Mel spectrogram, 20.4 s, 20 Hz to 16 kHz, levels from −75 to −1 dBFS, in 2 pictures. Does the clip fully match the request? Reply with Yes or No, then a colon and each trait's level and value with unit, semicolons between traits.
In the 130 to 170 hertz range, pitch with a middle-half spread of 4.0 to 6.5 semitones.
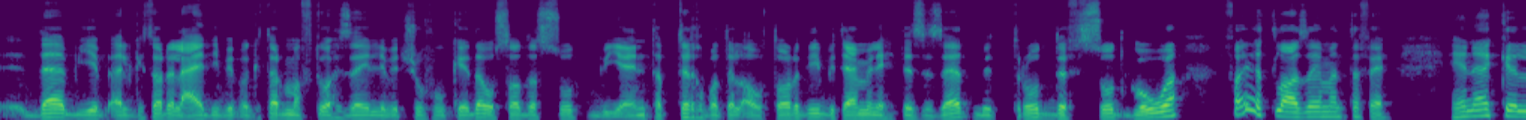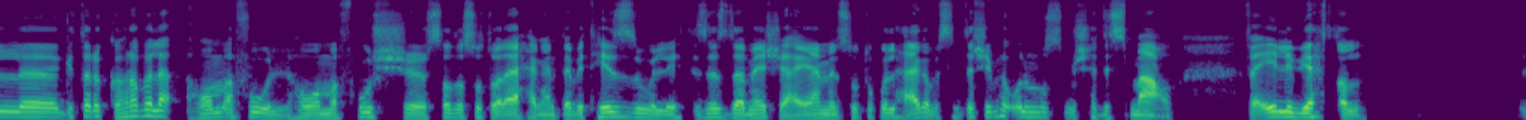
No: low, 115 Hz; average, 4.4 semitones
